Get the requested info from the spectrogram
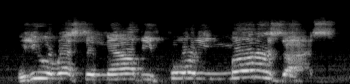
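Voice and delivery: high, slow, frantic, desperate yelling.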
